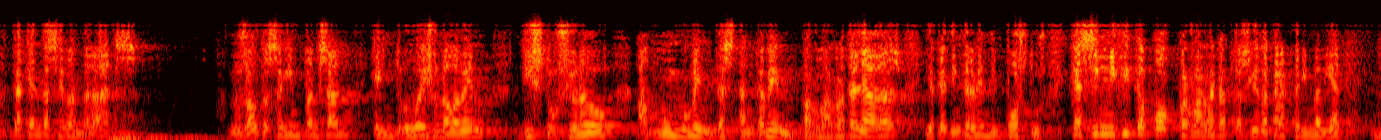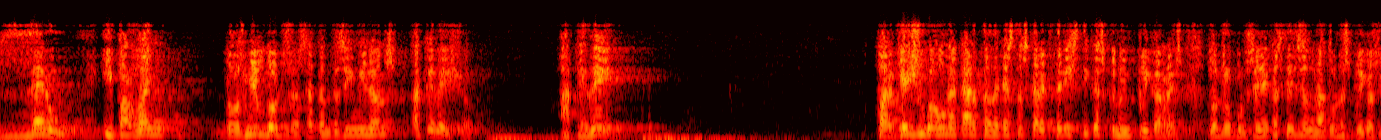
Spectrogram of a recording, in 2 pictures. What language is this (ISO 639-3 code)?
cat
